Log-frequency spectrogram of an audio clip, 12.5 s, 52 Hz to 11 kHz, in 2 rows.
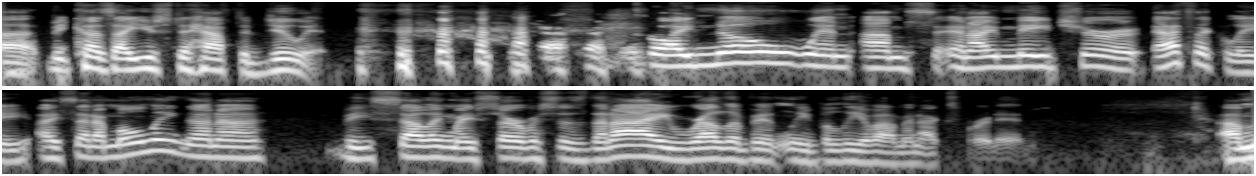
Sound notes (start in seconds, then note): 1.7 all laughing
